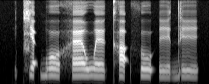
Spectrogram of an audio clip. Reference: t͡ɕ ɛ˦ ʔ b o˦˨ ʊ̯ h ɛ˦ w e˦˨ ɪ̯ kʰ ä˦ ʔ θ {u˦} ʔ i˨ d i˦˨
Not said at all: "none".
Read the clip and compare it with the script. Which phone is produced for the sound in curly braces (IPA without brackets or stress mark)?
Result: u˦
